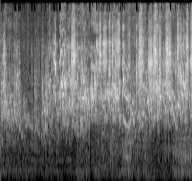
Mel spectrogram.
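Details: Happy budgerigars chirping together in a dense, continuous chatter of high, scratchy warbles and squeaky notes, with several birds overlapping throughout.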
